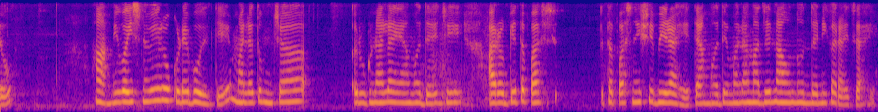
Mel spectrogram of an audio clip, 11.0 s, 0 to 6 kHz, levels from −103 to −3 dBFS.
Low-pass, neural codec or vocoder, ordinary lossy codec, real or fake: 5.4 kHz; vocoder, 22.05 kHz, 80 mel bands, HiFi-GAN; none; fake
